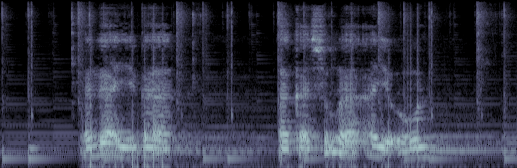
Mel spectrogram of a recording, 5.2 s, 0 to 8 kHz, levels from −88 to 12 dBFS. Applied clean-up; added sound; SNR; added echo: none; Acoustic guitar; 17 dB; reverberation time 1.0 s.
